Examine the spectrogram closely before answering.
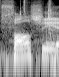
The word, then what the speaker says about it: Fauci: Falsey, I think, is the correct pronunciation.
